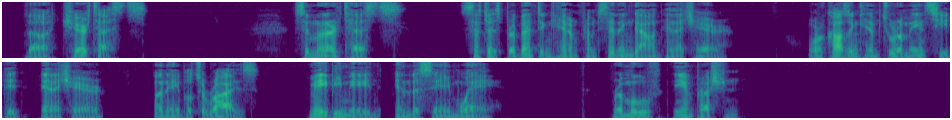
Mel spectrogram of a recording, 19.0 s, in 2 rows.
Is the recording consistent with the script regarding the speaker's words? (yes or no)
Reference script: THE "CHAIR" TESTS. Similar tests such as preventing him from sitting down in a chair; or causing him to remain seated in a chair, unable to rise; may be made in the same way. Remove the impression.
yes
